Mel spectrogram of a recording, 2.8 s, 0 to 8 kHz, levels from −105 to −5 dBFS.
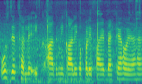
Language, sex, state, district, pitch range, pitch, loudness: Punjabi, female, Delhi, New Delhi, 185-195 Hz, 185 Hz, -18 LUFS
